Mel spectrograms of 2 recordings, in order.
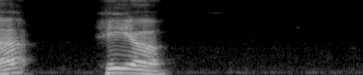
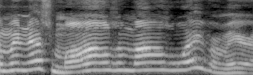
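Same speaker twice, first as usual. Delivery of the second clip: higher, louder disbelieving protest; incredulous protest; 10 semitones higher, 6 dB louder than usual. Retold or imitated. Boy balking at riding out to Logan, loud incredulous protest. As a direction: balk at how far it is.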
